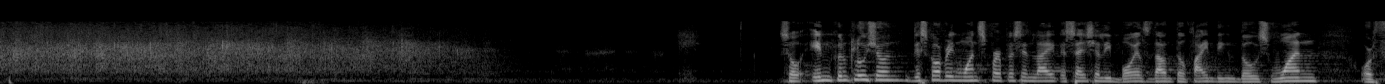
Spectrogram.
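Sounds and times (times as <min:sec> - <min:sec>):
church congregation applauding: 0:00.0 - 0:05.1
speech: 0:07.9 - 0:13.8.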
